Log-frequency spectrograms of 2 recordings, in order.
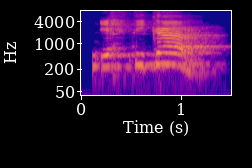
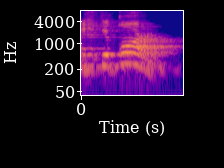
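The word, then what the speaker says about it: احتكار: Ihtikar. Hati-hati, bukan ihtiqor. Ihtikar.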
